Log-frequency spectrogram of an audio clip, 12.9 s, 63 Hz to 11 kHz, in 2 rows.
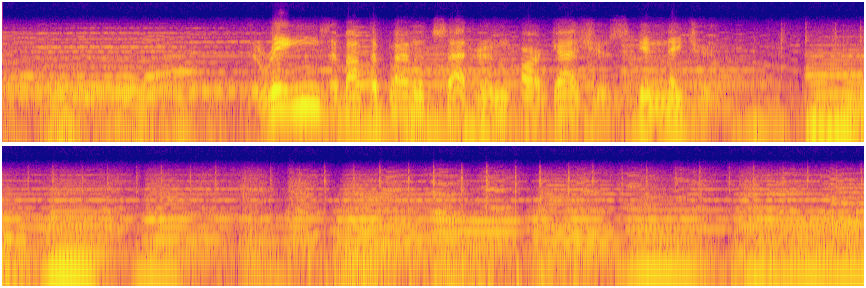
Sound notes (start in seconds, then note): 5.7 timer clicking; 9.4 dramatic music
